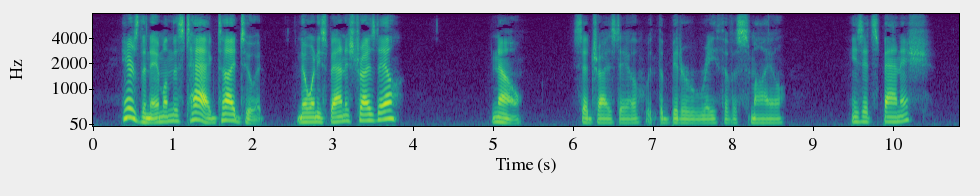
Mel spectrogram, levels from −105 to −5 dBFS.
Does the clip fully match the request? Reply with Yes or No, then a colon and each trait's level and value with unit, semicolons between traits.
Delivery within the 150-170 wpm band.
No: average, 140 wpm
